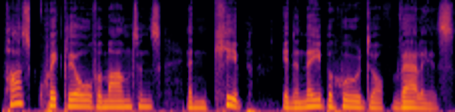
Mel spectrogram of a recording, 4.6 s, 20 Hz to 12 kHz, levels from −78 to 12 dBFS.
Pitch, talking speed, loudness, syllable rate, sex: 135 Hz, 145 wpm, -18 LUFS, 4.4 syllables/s, male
